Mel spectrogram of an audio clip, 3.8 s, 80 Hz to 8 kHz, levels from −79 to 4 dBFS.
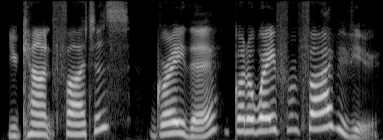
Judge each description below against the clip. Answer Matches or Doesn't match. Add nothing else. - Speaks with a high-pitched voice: Matches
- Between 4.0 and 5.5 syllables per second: Matches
